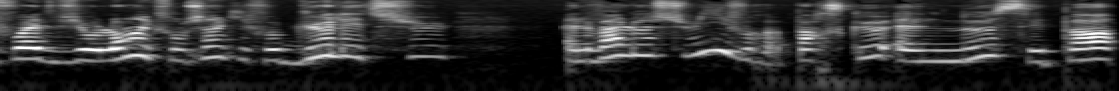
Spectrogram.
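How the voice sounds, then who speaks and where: High-pitched and animated in tone, a woman speaks at a moderate pace with ordinary pitch variation. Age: 30s. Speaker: dog trainer. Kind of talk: vlog monologue. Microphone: no microphone, sound issue.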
